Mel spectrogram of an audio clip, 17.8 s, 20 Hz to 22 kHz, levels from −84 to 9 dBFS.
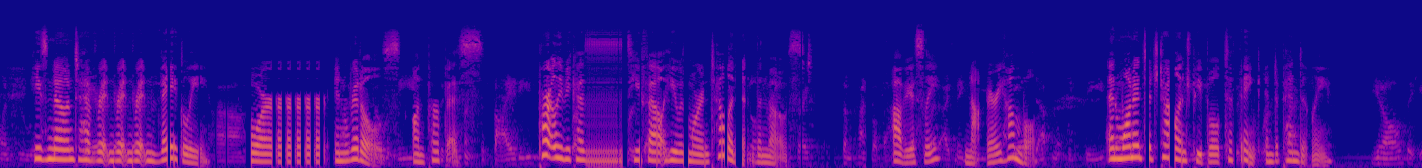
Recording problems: garbled, watery; badly; nothing above 10 kHz
voice in the background; faint; throughout; 20 dB below the speech
audio stuttering; at 1 s and at 3.5 s
choppy; very; from 2 to 4 s, from 7.5 to 10 s and from 14 to 16 s; 17% of the speech affected
audio freezing; at 7.5 s for 0.5 s

